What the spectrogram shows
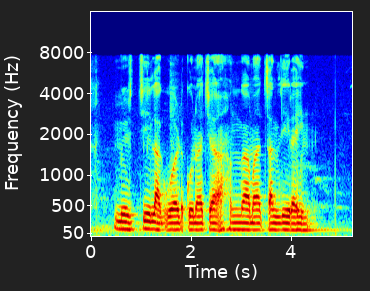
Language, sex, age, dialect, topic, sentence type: Marathi, male, 25-30, Varhadi, agriculture, question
